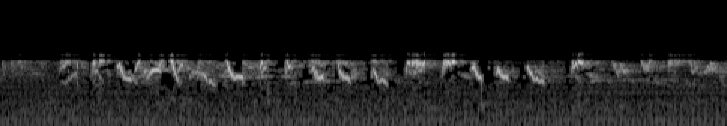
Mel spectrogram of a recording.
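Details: Caged greater green leafbird (cucak ijo) competing in a song contest: a lively sequence of clear, strongly accented whistled phrases, about four per second, with varied rising and falling notes.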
